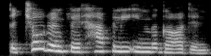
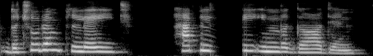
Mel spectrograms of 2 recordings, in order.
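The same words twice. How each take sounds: First: It is said straight through without any pause. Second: There is a pause after the word played. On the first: "just like one statement" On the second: "the children played, take a pause, happily in the garden, that is wrong"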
